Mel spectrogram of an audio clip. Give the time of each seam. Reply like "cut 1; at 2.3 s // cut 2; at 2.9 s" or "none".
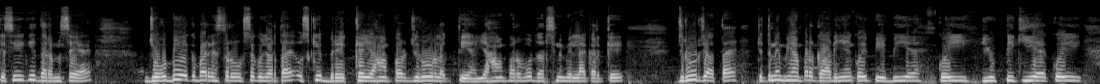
none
